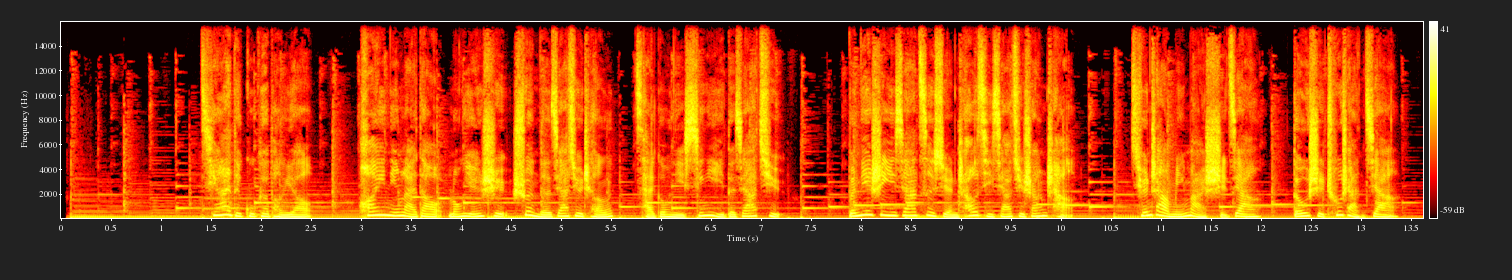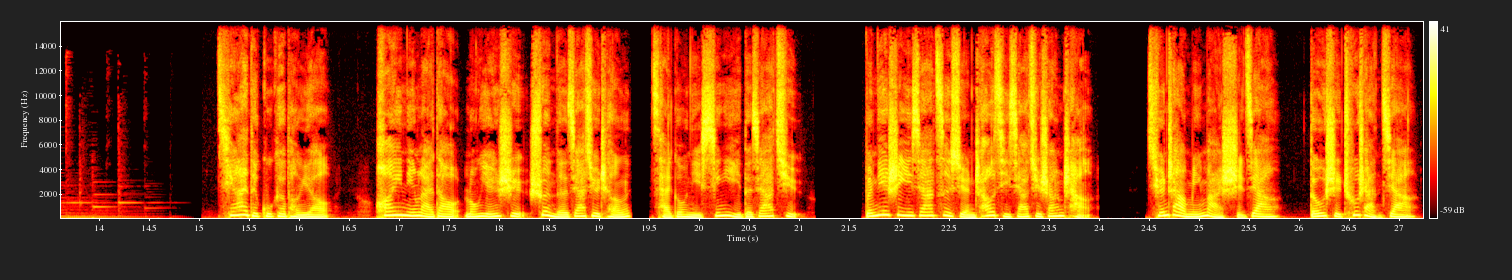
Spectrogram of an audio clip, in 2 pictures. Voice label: 女 地铁广播; 欢迎您来到龙岩市; 女声广播提示

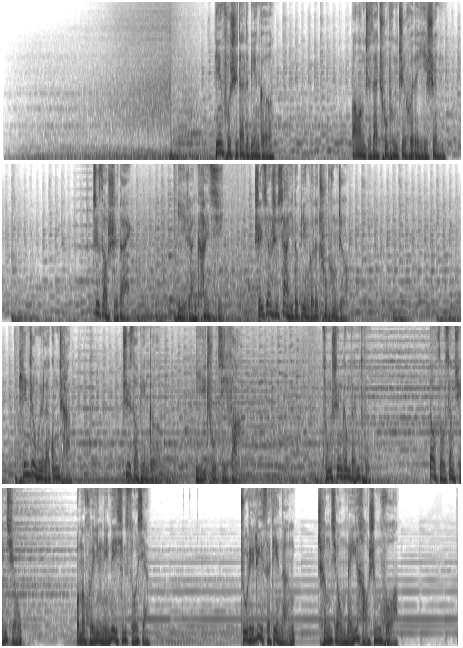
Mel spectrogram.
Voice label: 男 科技自然 未来工厂形象宣传; 走心企业形象片样音; 天正未来工厂形象宣传

